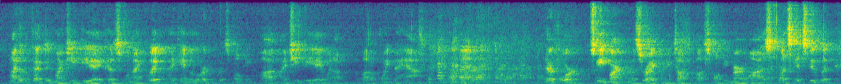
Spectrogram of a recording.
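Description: A man with an American accent talks with hardly any pauses, over noticeable background noise and strong room echo. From Seattle. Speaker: public address announcer. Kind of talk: speech at a prayer breakfast. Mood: humorous storytelling. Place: hall.

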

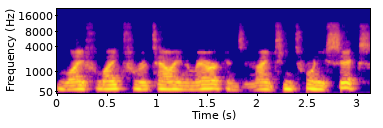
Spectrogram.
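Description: At a fairly slow pace, a man with a fairly high pitch and fairly even intonation speaks in an unremarkable speaking voice. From New England (Western Massachusetts). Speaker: retired professor and author. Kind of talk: book talk with Q&A. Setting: video call.

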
